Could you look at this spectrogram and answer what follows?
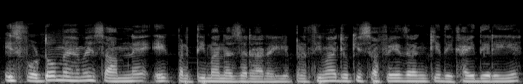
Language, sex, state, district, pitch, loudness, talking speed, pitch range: Hindi, male, Bihar, Saharsa, 150 Hz, -20 LUFS, 250 wpm, 135-160 Hz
